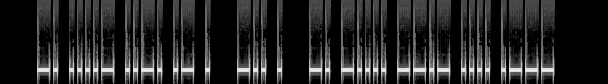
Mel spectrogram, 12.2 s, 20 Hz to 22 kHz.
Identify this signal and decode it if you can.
Morse code, heard as a keyed tone, about 15 wpm, 700 Hz. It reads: N4FAE DE N6QHJ
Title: USA Callsign DE Callsign - 5 Characters - 15wpm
